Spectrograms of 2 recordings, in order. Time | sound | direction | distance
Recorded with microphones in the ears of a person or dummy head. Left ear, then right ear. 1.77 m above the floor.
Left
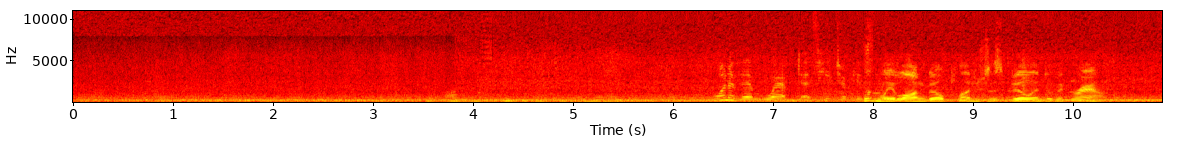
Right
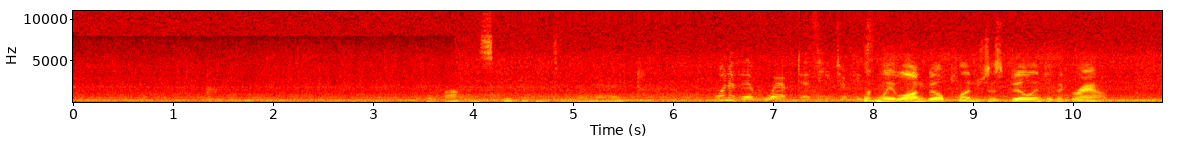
3.5 | a woman speaking | 55° right (ahead or behind) | ?
6.4 | a woman speaking | 5° left (ahead or behind) | ?
7.9 | a man speaking | 5° right (ahead or behind) | ?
